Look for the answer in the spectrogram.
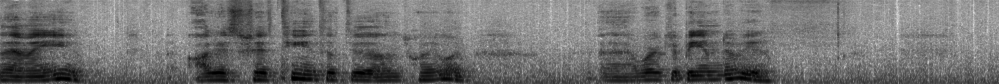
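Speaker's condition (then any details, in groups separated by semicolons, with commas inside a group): Brain injury; memory greatly affected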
